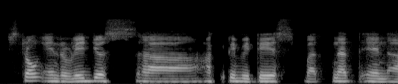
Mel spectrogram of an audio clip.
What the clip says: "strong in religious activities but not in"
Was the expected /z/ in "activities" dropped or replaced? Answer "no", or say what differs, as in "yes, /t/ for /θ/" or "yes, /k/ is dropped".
yes, /s/ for /z/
